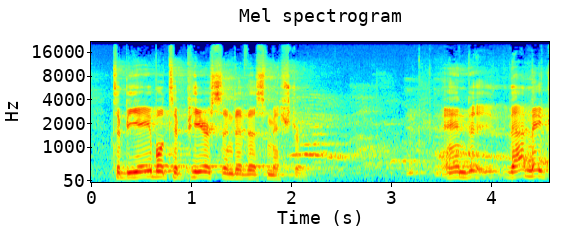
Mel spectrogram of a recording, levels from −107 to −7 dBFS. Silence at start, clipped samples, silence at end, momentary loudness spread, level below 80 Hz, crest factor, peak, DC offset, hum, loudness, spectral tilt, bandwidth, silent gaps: 0 s; under 0.1%; 0 s; 21 LU; -70 dBFS; 20 dB; -4 dBFS; under 0.1%; none; -21 LUFS; -1.5 dB/octave; over 20 kHz; none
